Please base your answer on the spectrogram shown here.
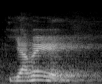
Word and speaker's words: Yahvé: de ese Dios Elohim es Yahvé, o como se pronunciaba antes, Jehová, Yahvé. Ese es el nombre propio. Él dice, mi nombre es Yahvé, así es realmente como decirlo, yo soy el que soy.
